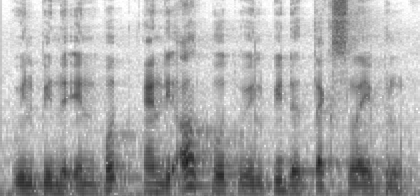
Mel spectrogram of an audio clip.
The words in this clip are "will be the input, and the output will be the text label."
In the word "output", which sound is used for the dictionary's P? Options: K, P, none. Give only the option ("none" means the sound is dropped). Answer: P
